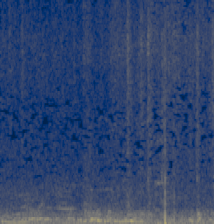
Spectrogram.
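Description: Madrasi and Punjabi breed pigeons coo in a close, continuous throaty burble, with one brief sharp knock near the end.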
